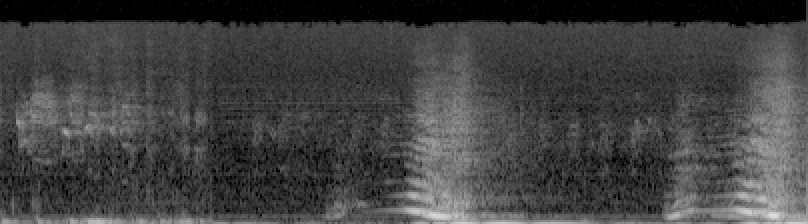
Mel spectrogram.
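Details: Lions of a pride roaring from the eastern side of a river to claim territory in answer to a neighbouring pride; deep, powerful roars rise and fall after a faint distant call, two strong bursts a few seconds apart.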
